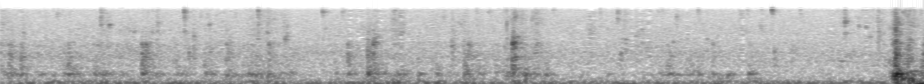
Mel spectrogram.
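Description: Diesel fuel dripping and trickling from the opened fuel filter/water separator housing into a drain pan, as small irregular drips. There is a louder knock near the end.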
